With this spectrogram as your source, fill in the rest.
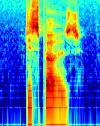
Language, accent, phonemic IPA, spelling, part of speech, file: English, US, /dɪˈspoʊzd/, disposed, verb / adjective, En-us-disposed.ogg
- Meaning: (verb) simple past and past participle of dispose; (adjective) 1. inclined, minded 2. Having a certain disposition 3. Inclined to mirth; jolly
